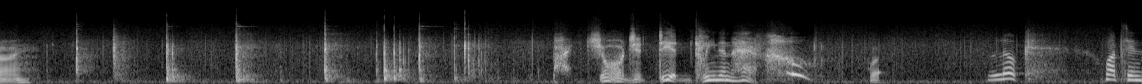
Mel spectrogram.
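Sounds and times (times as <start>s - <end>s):
speech: 0.0s - 0.4s, 6.0s - 8.0s, 9.9s - 11.4s
hammer striking and splitting a stone: 0.8s - 4.8s.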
